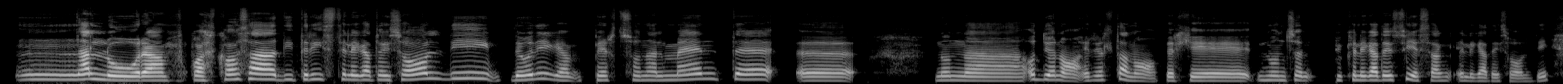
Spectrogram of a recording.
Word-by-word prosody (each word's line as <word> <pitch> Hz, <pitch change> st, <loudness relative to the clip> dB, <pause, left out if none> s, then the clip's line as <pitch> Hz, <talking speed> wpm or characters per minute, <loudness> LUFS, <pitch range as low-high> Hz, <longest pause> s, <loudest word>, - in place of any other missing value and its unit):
Mhmm, 225 Hz, 0 st, -1 dB
allora, 195 Hz, -6 st, +7 dB, 0.2 s
qualcosa 235 Hz, +5 st, +5 dB
di 225 Hz, +2 st, -10 dB
triste 235 Hz, +1 st, -4 dB
legato 210 Hz, -1 st, 0 dB
ai 210 Hz, -, 0 dB
soldi, 260 Hz, +1 st, -1 dB
devo 205 Hz, +4 st, +1 dB
dire 260 Hz, +1 st, -3 dB
che 185 Hz, -6 st, -4 dB
personalmente, 220 Hz, +5 st, -3 dB
eh, 180 Hz, +5 st, -1 dB, 0.8 s
non 195 Hz, 0 st, -4 dB
oddio, 180 Hz, +4 st, -1 dB
no, 170 Hz, -7 st, -1 dB
in 175 Hz, -, -5 dB
realtà 200 Hz, +4 st, -3 dB
no, 165 Hz, -7 st, -5 dB
perché 175 Hz, -1 st, -1 dB
non 200 Hz, 0 st, -6 dB
c'è 190 Hz, -1 st, -5 dB, 0.2 s
più 195 Hz, -, -11 dB
che 205 Hz, +2 st, -6 dB
legata 200 Hz, 0 st, +2 dB
ai 205 Hz, -, 0 dB
si 220 Hz, +4 st, -7 dB
e 200 Hz, -, 0 dB
sa 180 Hz, -1 st, -5 dB
è -, -, -9 dB
legata 165 Hz, -2 st, -6 dB
ai 155 Hz, -, -8 dB
soldi. 150 Hz, +4 st, -10 dB
200 Hz, 125 wpm, -24 LUFS, 180-230 Hz, 0.8 s, allora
